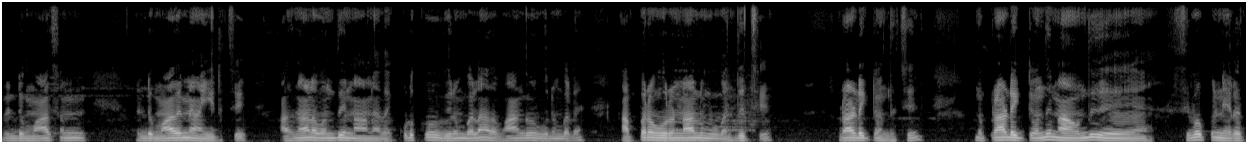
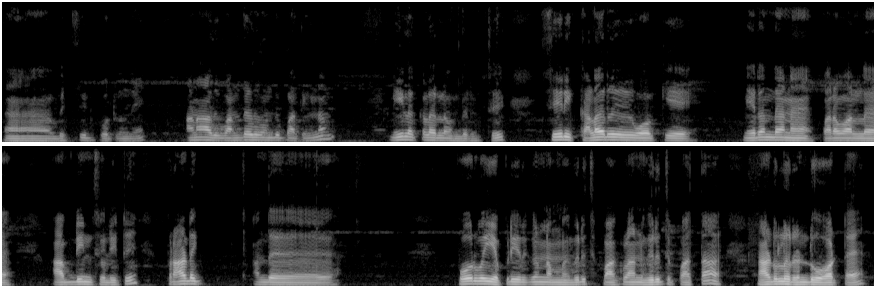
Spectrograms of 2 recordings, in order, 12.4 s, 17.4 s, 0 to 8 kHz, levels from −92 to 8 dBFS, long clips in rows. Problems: low volume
